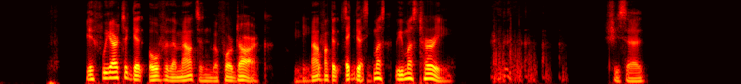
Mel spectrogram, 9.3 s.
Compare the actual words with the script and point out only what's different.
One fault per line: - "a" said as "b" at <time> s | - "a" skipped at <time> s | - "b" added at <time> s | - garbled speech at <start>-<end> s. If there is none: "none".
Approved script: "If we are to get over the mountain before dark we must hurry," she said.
- garbled speech at 3.7-4.9 s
